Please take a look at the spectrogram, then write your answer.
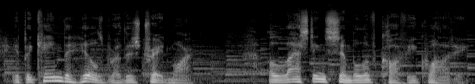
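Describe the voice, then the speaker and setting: Over music in the background, a man talks in a very deep, low pitch at a moderate pace. His pitch swings very widely. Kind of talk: documentary narration.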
